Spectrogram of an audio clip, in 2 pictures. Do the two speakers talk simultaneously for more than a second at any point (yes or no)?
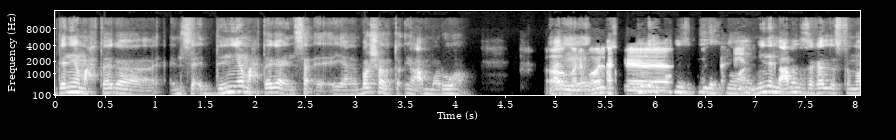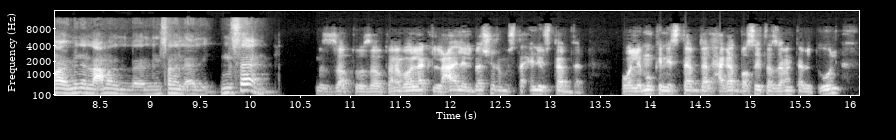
yes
